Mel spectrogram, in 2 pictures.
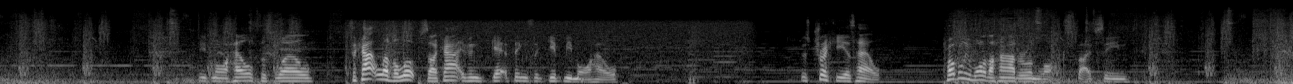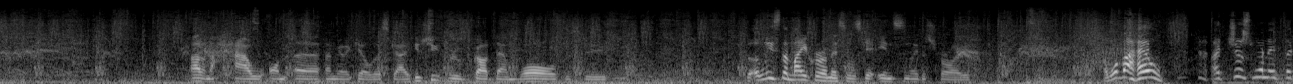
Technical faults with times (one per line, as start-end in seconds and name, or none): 3.41-7.61 digital radio blending to analogue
